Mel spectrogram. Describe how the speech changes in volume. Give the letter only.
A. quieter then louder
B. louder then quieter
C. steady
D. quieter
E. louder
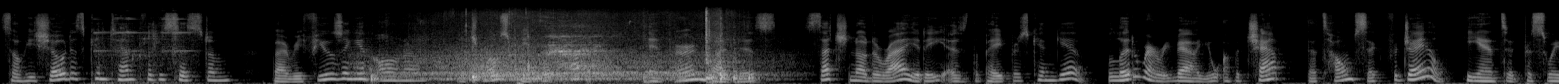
C.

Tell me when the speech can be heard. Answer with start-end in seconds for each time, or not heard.
0.0-15.5.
